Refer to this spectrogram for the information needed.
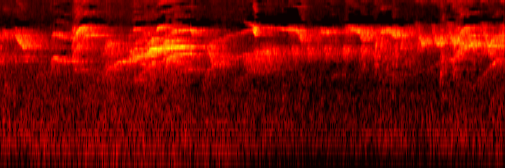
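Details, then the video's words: A pair of common nightingales singing: rapid high warbled phrases with sharp whistled notes, quick trills and sweeping slurs, continuous and fairly loud, set over a faint steady background hiss. "моя пара соловьев"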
